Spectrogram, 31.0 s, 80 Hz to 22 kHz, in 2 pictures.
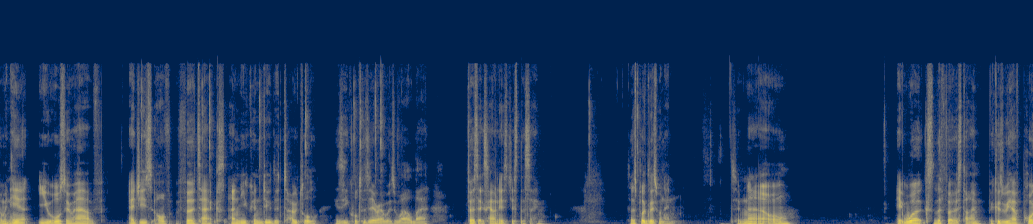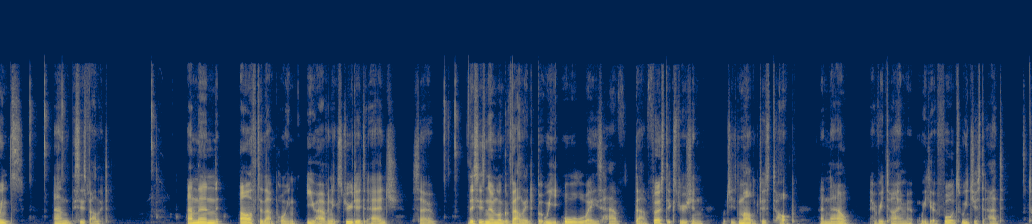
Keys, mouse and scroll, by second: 3.7-5.7 drag, 5.7 x, 6.1-8.7 middle drag, 8.7-10.0 drag, 10.0-10.8 scroll down 4, 10.8-11.6 alt+scroll up 1, 12.4 alt+scroll up 1, 13.3 scroll down 2, 13.5-15.8 middle drag, 15.8 click, 17.8 scroll down 1, 18.0-22.0 middle drag, 22.0-28.0 drag, 28.0 alt+scroll up 1, 28.7-29.2 alt+scroll down 1.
